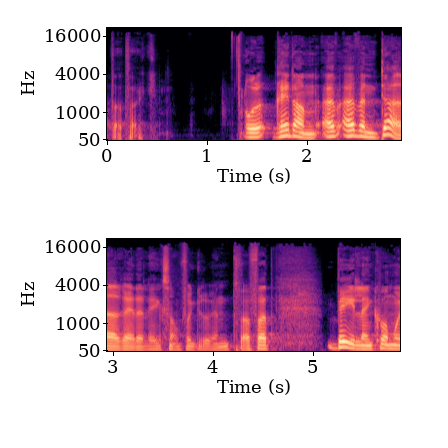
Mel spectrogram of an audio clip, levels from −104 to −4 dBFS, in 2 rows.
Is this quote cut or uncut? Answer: uncut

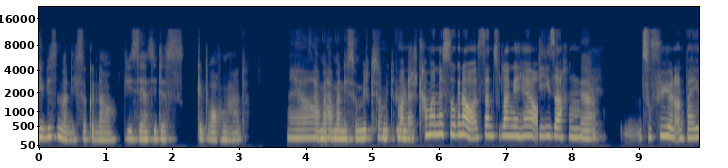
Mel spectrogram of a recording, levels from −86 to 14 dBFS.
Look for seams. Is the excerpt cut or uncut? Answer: cut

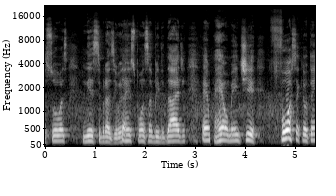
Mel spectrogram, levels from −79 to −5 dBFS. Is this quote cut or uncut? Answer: cut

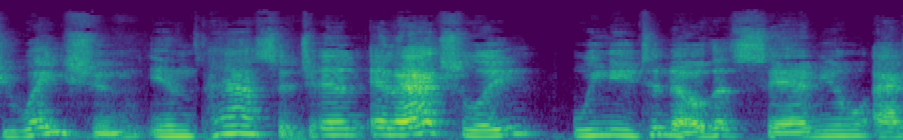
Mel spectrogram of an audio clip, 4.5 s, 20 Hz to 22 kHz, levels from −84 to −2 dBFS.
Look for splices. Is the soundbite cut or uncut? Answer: cut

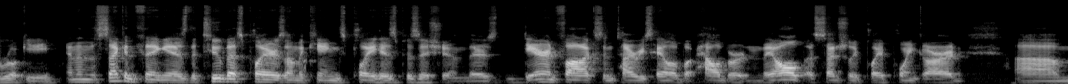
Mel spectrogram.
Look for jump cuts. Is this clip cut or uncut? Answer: uncut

